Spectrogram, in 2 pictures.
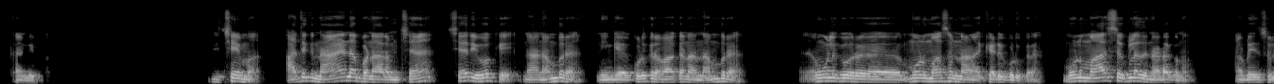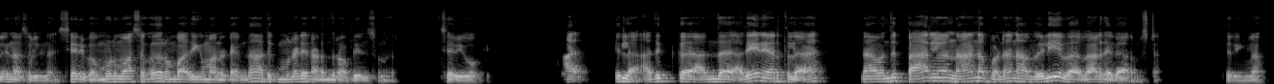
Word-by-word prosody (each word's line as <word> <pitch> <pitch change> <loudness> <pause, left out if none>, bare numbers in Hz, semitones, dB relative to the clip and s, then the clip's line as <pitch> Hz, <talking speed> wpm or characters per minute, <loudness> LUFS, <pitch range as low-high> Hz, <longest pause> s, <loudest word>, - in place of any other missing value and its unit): கண்டிப்பா. 100 -2 -4 1.6
நிச்சயமா. 120 +3 0 0.4
அதுக்கு 165 -3 0
நான் 130 +8 +1
என்ன 180 -1 +3
பண்ண 130 -3 +3
ஆரம்பிச்சேன், 115 +6 -1 0.3
சரி. 170 -2 +1
ஓகே. 165 -1 -2 0.2
நான் 110 0 -1
நம்புறேன். 150 +3 +1 0.2
நீங்க 110 +1 +2 0.2
கொடுக்கிற 135 +1 +2
வாக்க 120 +2 0
நான் 105 -3 0
நம்புறேன். 135 +4 0 0.8
உங்களுக்கு 155 -1 +2
ஒரு 130 -1 +4 0.5
3 150 0 +2
மாசம் 140 -2 0
நான் 100 -3 -1
கெடு 115 +1 +2
கொடுக்கிறேன். - - -1 0.3
3 155 +3 +3
மாசத்துக்குள்ள 160 -1 +2
அது 135 - +3
நடக்கணும். 105 -3 -1 0.4
அப்பிடின்னு 115 +1 0
சொல்லி 115 +1 +1
நான் 100 -1 -1
சொல்லியிருந்தேன். 95 -1 -3
சரிப்பா! 115 -5 0
3 130 +1 0
மாசம்ங்கிறது 130 +1 0
ரொம்ப 125 +1 +1
அதிகமான 115 -2 0
டைம் 105 +4 -2
தான். 145 0 0
அதுக்கு 125 -3 -2
முன்னாடியே 125 +3 +1
நடந்துரும் 110 -1 +1
அப்பிடின்னு 100 0 -2
சொன்னாரு. - - -10 0.5
சரி 100 -3 +2
ஓகே. - - -14 0.8
அ - - -1 0.5
இல்ல 140 -1 +5 0.2
அதுக்கு 145 0 0 0.2
அந்த 130 +2 +1 0.2
அதே 140 +4 +3
நேரத்தில 140 -6 +1 0.7
நான் 130 +1 0
வந்து 150 +4 +1
ஃபேரலலா 160 +4 +1
நான் 135 +3 0
என்ன 155 - +1
பண்ணேன், 135 +5 -1
நான் 125 -2 -1
வெளிய 160 +8 +5
வே - - +5
வேல 120 - +1
தேட 100 -2 +2
ஆரம்பிச்சிட்டேன். - - -12 0.6
சரிங்களா! 95 0 -4
125 Hz, 150 wpm, -23 LUFS, 110-145 Hz, 1.6 s, இல்ல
